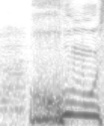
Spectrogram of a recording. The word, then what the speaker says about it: houmous: Tu m'as appris tellement de choses, notamment que les blancs ne savaient pas du tout prononcer le mot houmous. Roumous, elle me disait ça se dit roumous, Georges.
